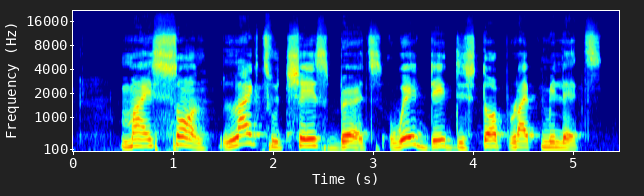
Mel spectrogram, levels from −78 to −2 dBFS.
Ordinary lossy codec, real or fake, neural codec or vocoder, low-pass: none; fake; vocoder, 44.1 kHz, 128 mel bands, Pupu-Vocoder; 19.8 kHz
